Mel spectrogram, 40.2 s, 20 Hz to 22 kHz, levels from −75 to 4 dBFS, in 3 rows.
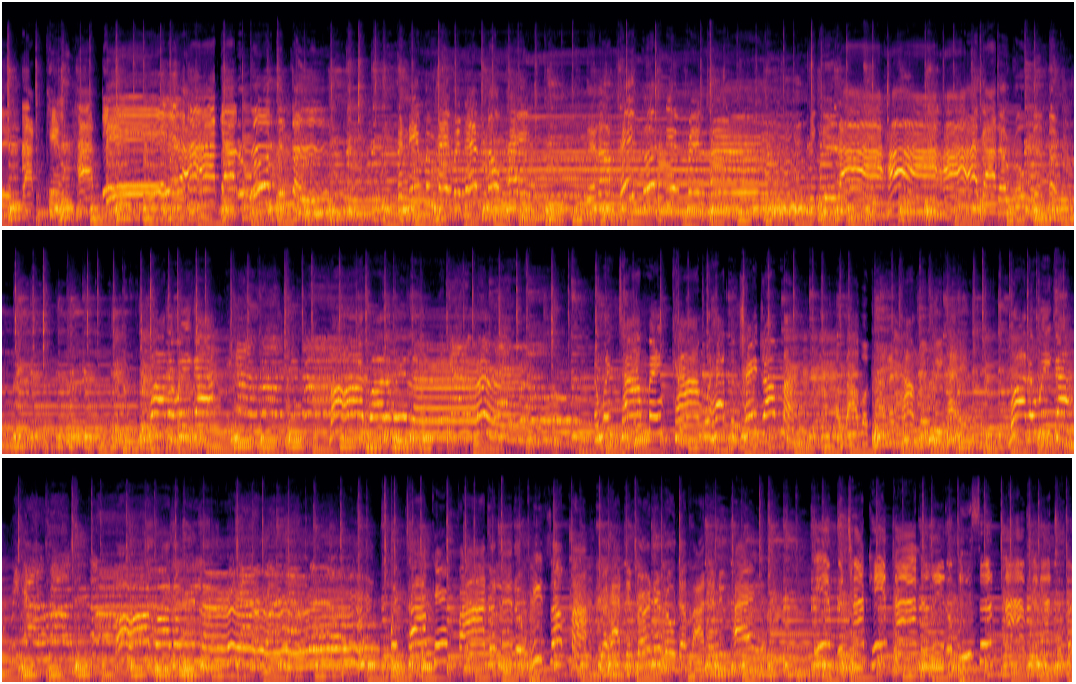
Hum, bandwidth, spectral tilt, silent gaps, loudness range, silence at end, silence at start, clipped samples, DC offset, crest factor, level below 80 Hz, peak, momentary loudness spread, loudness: none; 15.5 kHz; -5 dB/octave; none; 2 LU; 0 s; 0 s; under 0.1%; under 0.1%; 12 dB; -34 dBFS; 0 dBFS; 5 LU; -12 LUFS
